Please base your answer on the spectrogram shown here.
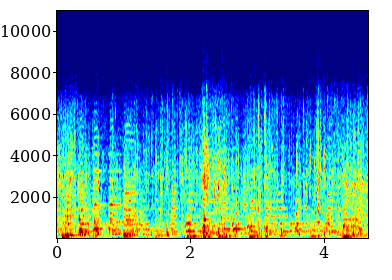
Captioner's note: fire crackling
